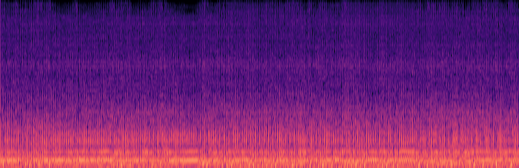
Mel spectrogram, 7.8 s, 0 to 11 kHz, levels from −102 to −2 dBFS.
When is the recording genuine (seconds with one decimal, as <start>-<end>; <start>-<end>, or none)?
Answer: 3.4-4.2; 5.2-6.2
